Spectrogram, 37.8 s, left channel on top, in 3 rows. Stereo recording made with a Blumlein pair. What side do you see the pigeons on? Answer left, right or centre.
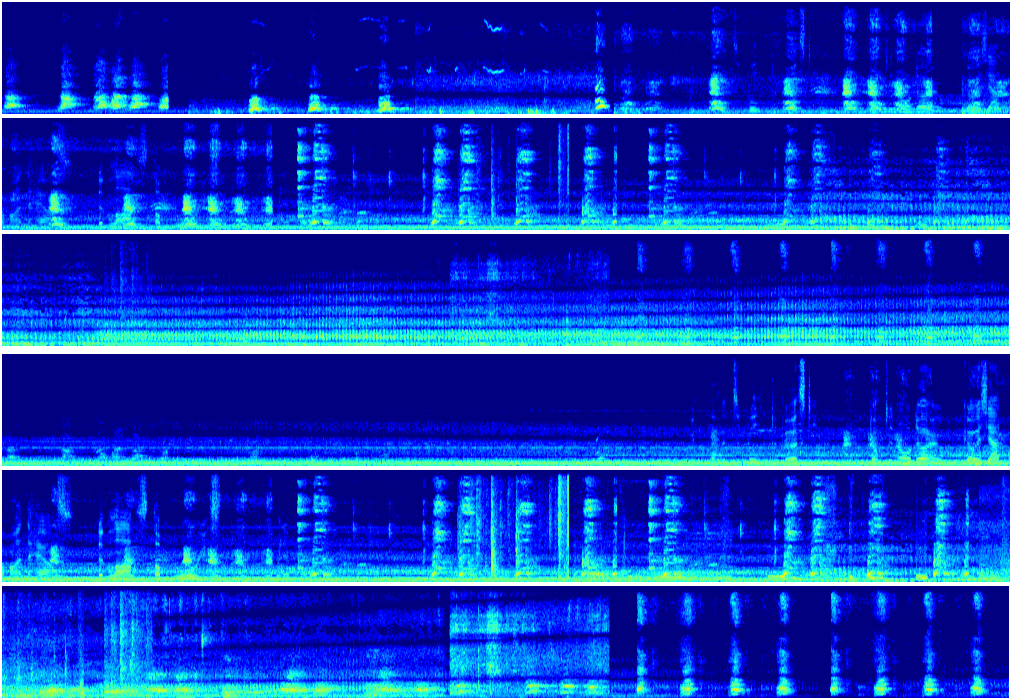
right.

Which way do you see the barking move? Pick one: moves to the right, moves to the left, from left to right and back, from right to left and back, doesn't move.
moves to the right.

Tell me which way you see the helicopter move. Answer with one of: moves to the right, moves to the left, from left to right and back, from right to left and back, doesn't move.
moves to the left.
